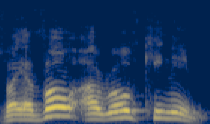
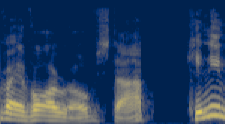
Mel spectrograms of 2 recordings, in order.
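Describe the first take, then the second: First: The words run together without a break. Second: There is a clear break after 'arov'. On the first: The mixture is made of different kinds of lice. "He reads it as follows" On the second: The mixture and the lice are separate things. "If I read it with Tamei Mikra, it's vayavo arov. Stop"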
